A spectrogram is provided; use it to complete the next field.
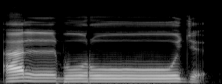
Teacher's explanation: Saya menuliskannya sebagai 'mad arid lisukan', yang artinya kita dapat memperpanjangnya sebanyak dua harakat, empat harakat, atau enam harakat. Lalu ada huruf 'jim' yang kita hentikan, jadi pastilah qalqalah. · Ini kami tulis mad arid disukun, artinya menandakan kita boleh memanjangkan 2 harokat, boleh 4 harokat, boleh 6 harokat. Kemudian ada huruf jim yang kita waqafkan, maka dia harus qalqalah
